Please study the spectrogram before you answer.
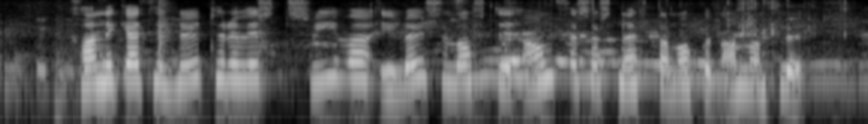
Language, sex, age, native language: Icelandic, female, 60-69, Icelandic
